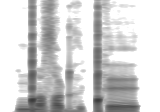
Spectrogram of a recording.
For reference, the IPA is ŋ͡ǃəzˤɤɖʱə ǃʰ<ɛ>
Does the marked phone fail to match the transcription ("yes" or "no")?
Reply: no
